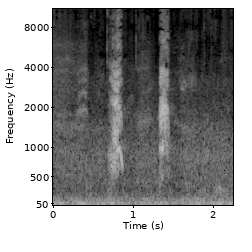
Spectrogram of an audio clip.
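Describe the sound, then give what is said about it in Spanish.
Two short, sharp dog barks about half a second apart over a low steady background rumble, with a playful, excited feel, as the dogs play, running and chasing each other on the way back home. “Y ya pues los oís aquí activos y ladrando y correteando, persiguiéndose uno con otro.”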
